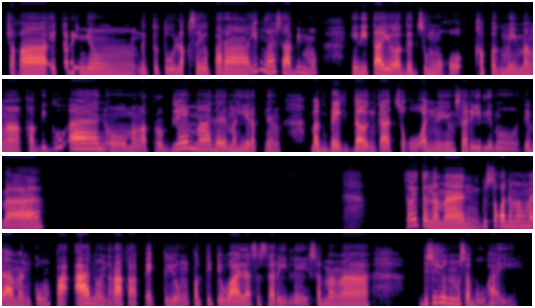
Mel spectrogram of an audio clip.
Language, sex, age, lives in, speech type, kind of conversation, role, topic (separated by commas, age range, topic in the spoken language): Filipino, female, 25-29, Philippines, conversation, unstructured, none, Ano ang pananaw mo sa kahalagahan ng pagtitiwala sa sarili?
